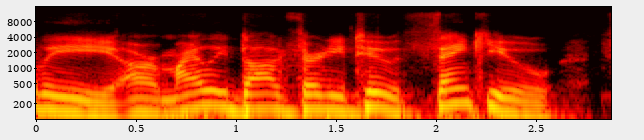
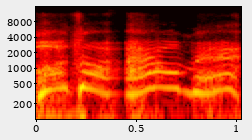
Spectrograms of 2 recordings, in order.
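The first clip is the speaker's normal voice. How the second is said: much higher, exasperated yell. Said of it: "We're kinda yelling at each other".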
